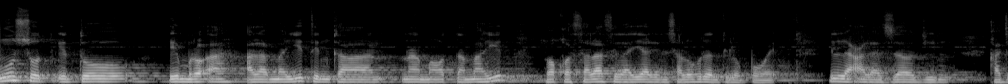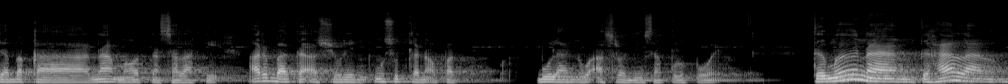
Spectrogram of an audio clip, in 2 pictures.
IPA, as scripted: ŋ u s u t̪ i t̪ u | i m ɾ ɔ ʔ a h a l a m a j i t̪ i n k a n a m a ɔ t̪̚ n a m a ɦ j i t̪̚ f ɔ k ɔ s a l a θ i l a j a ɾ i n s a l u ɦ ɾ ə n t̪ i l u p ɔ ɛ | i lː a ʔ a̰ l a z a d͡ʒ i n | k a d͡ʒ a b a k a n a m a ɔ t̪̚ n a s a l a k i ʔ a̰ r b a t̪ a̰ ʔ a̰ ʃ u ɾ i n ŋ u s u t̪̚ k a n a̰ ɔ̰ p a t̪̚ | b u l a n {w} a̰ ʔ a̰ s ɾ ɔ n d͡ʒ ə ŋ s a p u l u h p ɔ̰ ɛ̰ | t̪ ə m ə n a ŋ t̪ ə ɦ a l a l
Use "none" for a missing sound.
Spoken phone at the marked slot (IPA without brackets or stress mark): w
